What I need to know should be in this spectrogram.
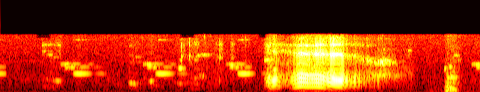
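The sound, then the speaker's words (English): An alarm going off at nine o'clock, sounding as a run of thin, short electronic beeps followed by a louder, warbling burst, all with a narrow, muffled tone. “That's the alarm. The alarm is going off.”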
